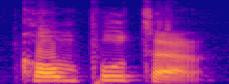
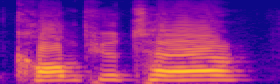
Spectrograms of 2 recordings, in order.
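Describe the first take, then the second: First: It is said with a Polish pronunciation. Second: It is said with an English pronunciation. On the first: "in Polish, you say you say computer, computer" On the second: "In English, you say computer"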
